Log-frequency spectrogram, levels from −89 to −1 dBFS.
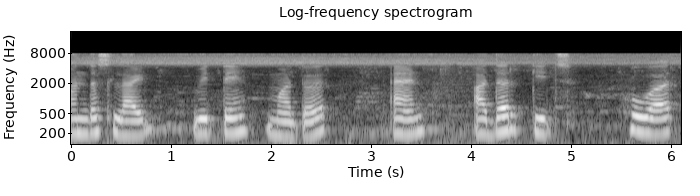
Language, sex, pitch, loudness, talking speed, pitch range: English, female, 200 Hz, -18 LUFS, 120 wpm, 195-220 Hz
